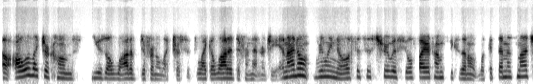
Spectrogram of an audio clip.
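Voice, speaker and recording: A woman's voice: medium pitch, no room sound. Woman presenting over a tinny call line. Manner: rapid, conversational, many fillers. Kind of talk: webinar presentation. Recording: tinny phone-like call audio.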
